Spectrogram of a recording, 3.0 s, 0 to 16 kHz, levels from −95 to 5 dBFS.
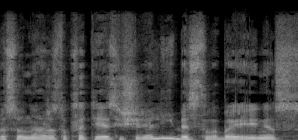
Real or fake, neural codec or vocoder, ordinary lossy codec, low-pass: fake; vocoder, 44.1 kHz, 128 mel bands every 512 samples, BigVGAN v2; AAC, 48 kbps; 14.4 kHz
